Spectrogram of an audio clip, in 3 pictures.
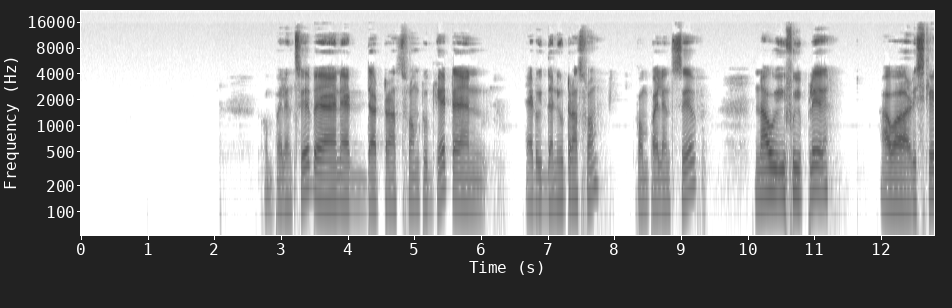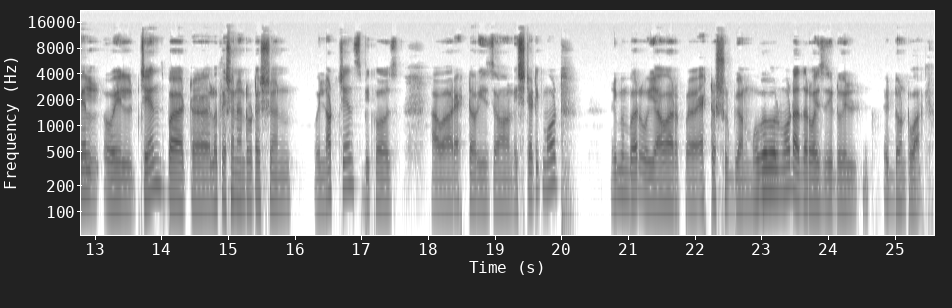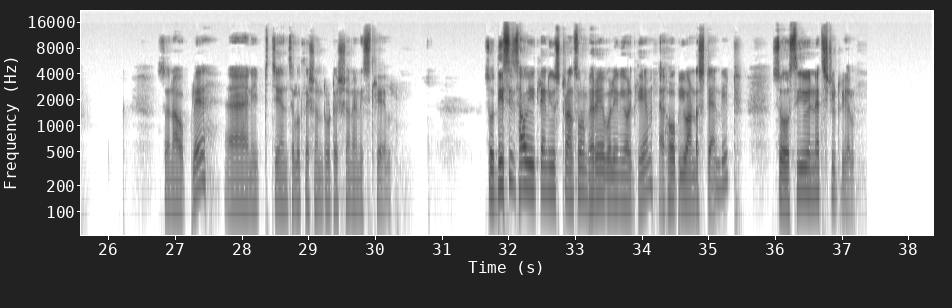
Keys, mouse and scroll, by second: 1.4 double click, 8.0 double click, 9.1 middle click, 9.7 F11, 10.3 alt+p, 12.2 w, 12.5 a, 15.9-16.5 a, 17.6 Escape, 18.0 middle click, 19.1 F11, 23.3 middle click, 24.1 F11, 24.7 alt+p, 26.0 a, 26.4-26.9 w, 28.8-37.0 typing, 38.1 alt+F9.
